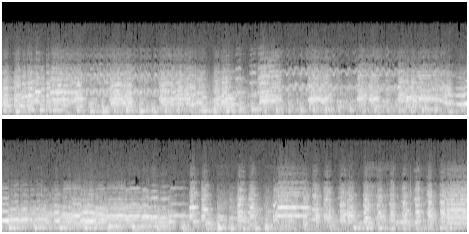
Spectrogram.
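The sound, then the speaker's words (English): A ragtime band plays a lively, bouncy tune through a car radio, steady and fairly loud throughout with a slightly thin, boxy tone and no one talking over it. “what you just heard was … playing …”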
